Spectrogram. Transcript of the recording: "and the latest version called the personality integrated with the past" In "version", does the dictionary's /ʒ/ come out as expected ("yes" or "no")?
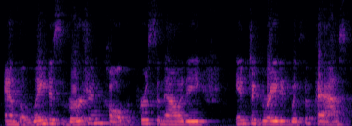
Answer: yes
